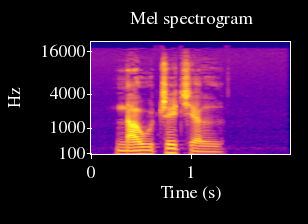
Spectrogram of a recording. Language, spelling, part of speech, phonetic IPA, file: Polish, nauczyciel, noun, [ˌnaʷuˈt͡ʃɨt͡ɕɛl], Pl-nauczyciel.ogg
